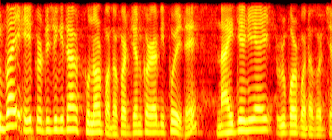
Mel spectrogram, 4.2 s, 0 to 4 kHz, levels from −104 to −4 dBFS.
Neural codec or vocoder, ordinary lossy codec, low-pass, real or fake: codec, 16 kHz, 2 kbps, X-Codec, HuBERT features, trained on LibriSpeech; none; 3.6 kHz; fake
